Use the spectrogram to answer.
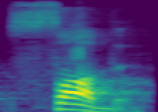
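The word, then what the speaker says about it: ص: Contrairement à la lettre Sad, qui est avec at-tafkhim, avec emphase. On remplit la bouche, c'est plus grave.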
